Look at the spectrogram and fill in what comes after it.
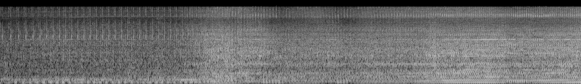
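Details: Old Honda Vario 125 scooter after full rebuild, radiator coolant boiling issue: busy light clatter over idle continuing as it revs, noisy valve clearance with worn, loose rockers.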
